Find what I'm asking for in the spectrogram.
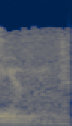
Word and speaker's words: Yoma: Real, the correct pronunciation is Yoma. – Yoma. – But everybody says Yuma.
